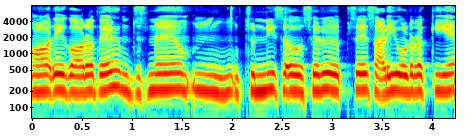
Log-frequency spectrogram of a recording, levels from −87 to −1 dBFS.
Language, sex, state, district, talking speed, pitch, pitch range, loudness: Hindi, female, Bihar, Patna, 170 wpm, 205 Hz, 200-215 Hz, -13 LUFS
